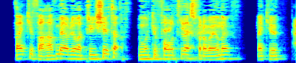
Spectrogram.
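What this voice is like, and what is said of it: Scottish accent. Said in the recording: “quite a nice Scottish accent”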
